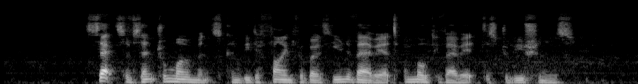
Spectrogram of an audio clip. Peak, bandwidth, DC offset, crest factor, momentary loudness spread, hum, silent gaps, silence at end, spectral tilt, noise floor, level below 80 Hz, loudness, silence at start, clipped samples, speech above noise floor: -2 dBFS; 11.5 kHz; under 0.1%; 22 dB; 12 LU; none; none; 0.65 s; -6 dB/octave; -62 dBFS; -42 dBFS; -24 LUFS; 0.85 s; under 0.1%; 40 dB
